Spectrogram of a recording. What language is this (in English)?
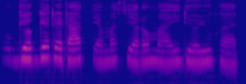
Kikuyu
